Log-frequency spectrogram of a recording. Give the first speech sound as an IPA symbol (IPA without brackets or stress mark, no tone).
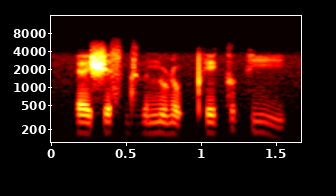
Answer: ɛ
